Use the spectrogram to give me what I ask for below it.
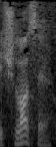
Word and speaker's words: Schlosser: Es una profesión en alemán. Es cerrajero. – Cerrajero. – Sí, Schlosser.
